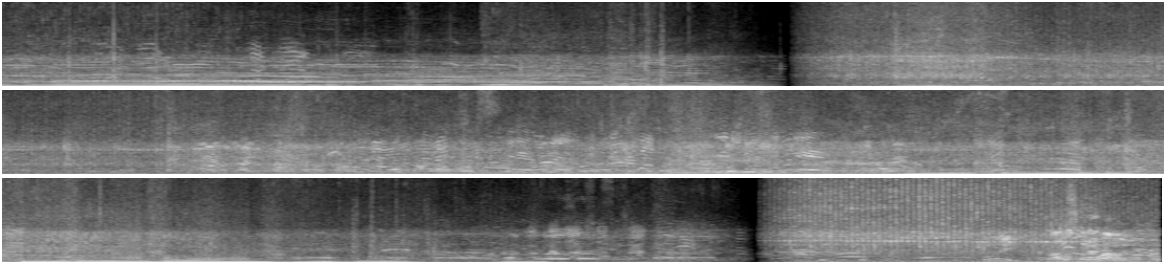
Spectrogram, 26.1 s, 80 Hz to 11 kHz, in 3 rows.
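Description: Off-road 4x4 engines revving hard as they claw up a steep sand trench, the revs rising and falling in long surges, with a crowd of spectators chattering and shouting throughout. The sound breaks off abruptly twice, about six seconds in and near the end.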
